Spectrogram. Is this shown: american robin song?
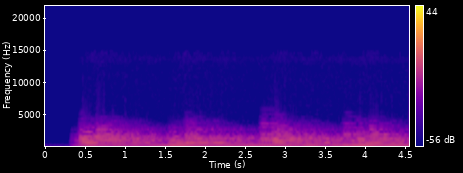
no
